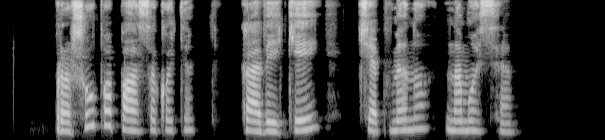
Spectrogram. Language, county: Lithuanian, Panevėžys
